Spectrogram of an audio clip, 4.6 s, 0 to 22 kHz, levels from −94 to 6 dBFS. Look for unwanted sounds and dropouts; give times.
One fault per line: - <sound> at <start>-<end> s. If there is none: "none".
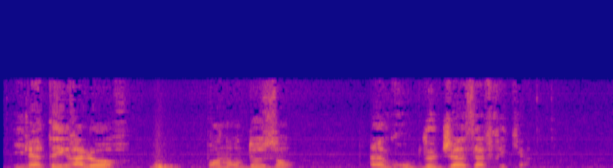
- whoosh at 1.1-1.4 s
